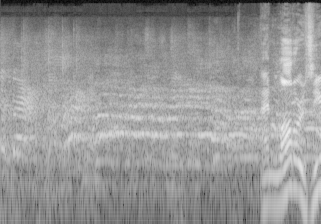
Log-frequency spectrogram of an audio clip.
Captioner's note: crowd yells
